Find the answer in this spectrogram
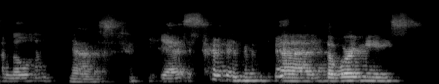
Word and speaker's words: aloha: that everyone coming says it's a right to pronounce it like Aloha just Aloha yes yes the word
